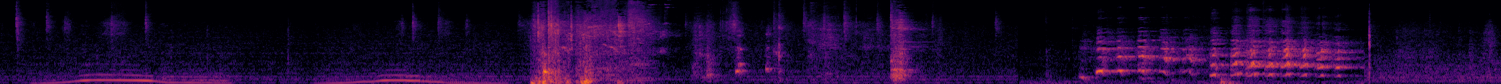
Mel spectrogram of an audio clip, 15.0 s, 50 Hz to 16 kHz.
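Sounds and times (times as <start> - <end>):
high-pitched laughter: 10.8 - 13.6.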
